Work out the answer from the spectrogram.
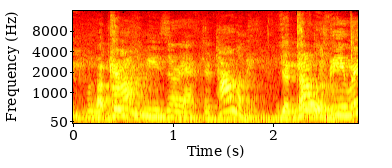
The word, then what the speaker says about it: Ptolemy: So Israel ends up under the Ptolemies, which of course has a P in front of it for no reason, except they could do it. They could spell it with a P, and that's the way it works.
